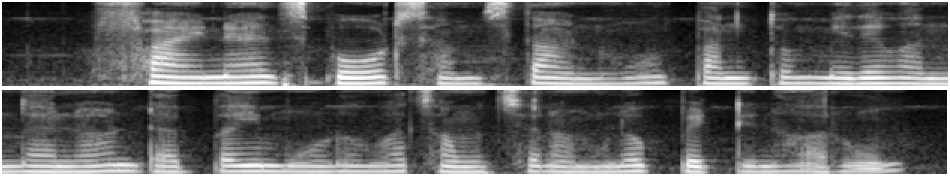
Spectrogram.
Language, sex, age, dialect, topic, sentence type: Telugu, female, 18-24, Southern, banking, statement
